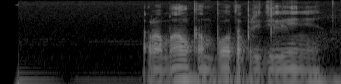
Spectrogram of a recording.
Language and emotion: Russian, neutral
